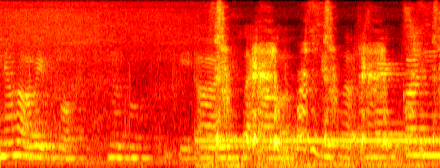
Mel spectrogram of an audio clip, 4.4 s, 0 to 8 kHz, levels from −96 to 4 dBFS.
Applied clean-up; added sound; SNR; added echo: none; Breathing; -3 dB; reverberation time 0.8 s.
